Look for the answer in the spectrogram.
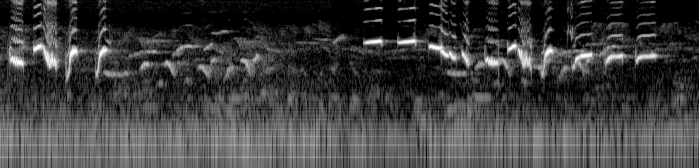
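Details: Oriental magpie-robin delivering bright whistled phrases, loud slurred notes first, then a softer pause, then another run of level whistles and quick downward slurs repeated about three times per second.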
